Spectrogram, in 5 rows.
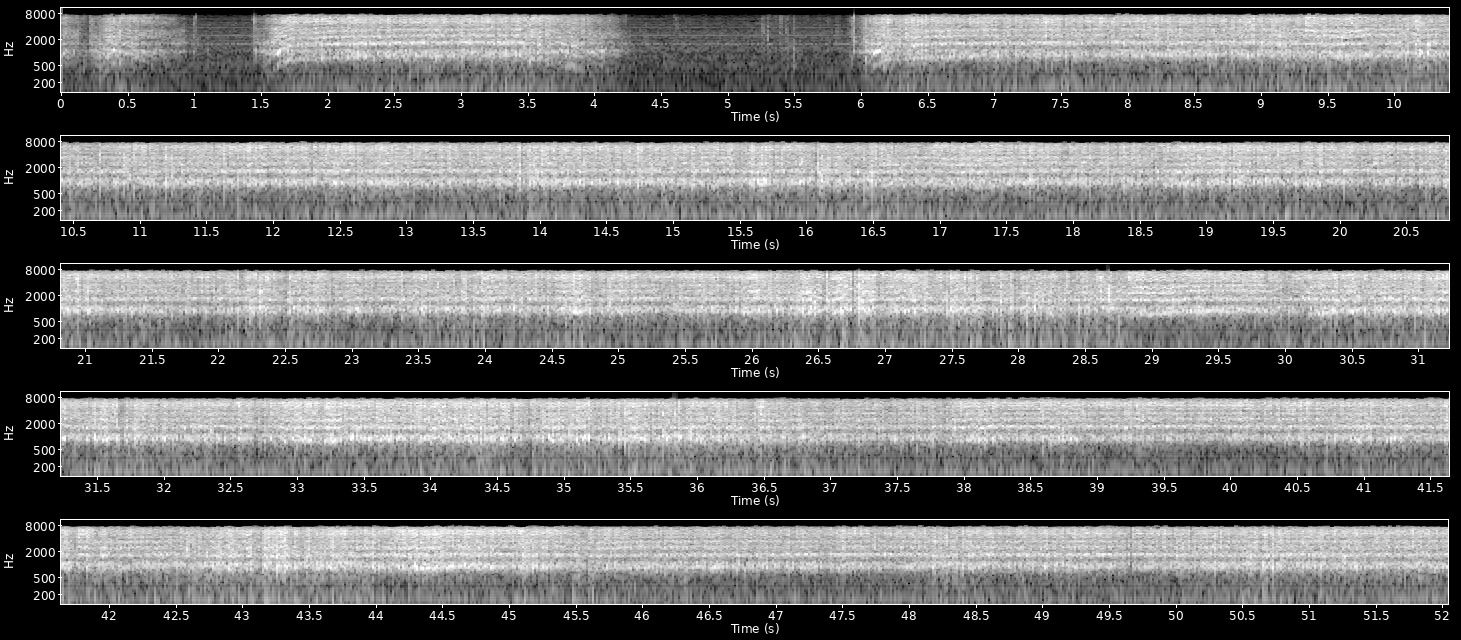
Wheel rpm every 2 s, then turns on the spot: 50, 180, 10, 160, 230, 230, 240, 230, 230, 230, 230, 230, 230, 230, 220, 220, 230, 230, 230, 230, 230, 230, 230, 230, 230, 230.
none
